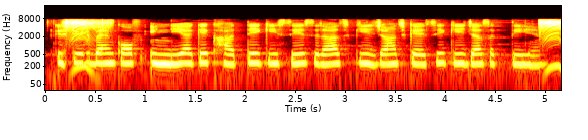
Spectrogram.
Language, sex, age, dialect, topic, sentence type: Hindi, female, 18-24, Awadhi Bundeli, banking, question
